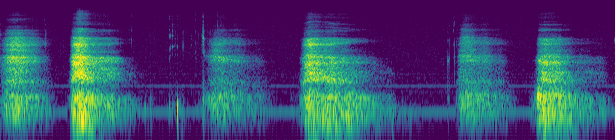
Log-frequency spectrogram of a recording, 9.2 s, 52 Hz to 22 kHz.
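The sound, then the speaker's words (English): Three slow, deep human breaths, each an audible airy inhale followed by a long, hissing exhale, with quiet pauses between them and no talking. “I'm hoping that 3 deep breaths and silence minus my breath here on your radio has let you feel a little calmer.”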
